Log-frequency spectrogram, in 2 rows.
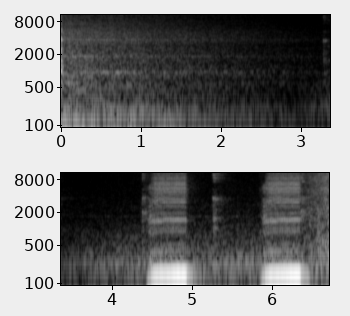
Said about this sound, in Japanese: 深夜2時ニューヨークの自宅でファイザー社 CEO アルバート・ブーラは電話の着信音で目を覚ました大きなあくびをしながら発信者を見たイスラエルの首相ベンジャミン・ネタニヤフだった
